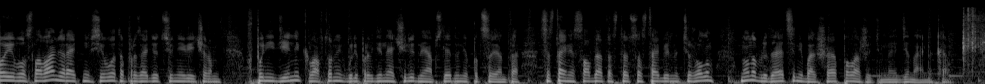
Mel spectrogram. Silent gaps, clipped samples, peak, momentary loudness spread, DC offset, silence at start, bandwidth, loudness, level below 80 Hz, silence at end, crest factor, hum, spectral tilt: none; under 0.1%; -14 dBFS; 4 LU; under 0.1%; 0 s; 16 kHz; -36 LUFS; -50 dBFS; 0 s; 22 dB; none; -6 dB/octave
